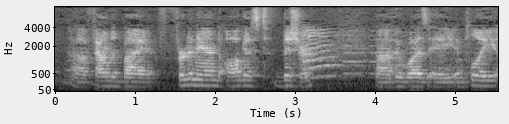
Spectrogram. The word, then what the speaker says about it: Buescher: you a 1929 bisher trone and yes it's pronounced bisher not bisher not berer not Basher not buer as I've heard it said but actually bisher and I know this because there's actually old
